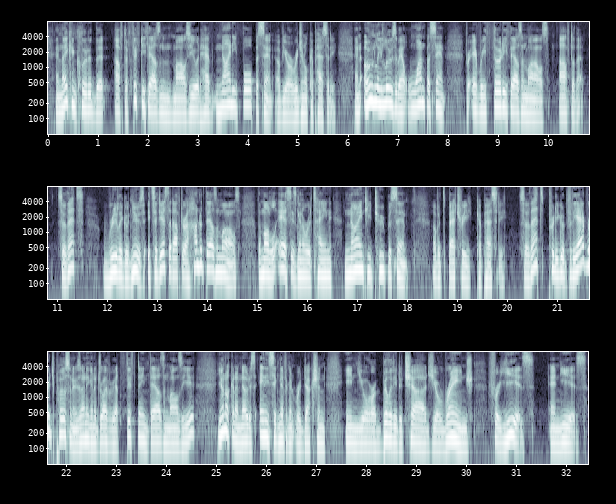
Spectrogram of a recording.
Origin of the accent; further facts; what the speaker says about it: Australia; now in Los Angeles, United States; I didn't grow up here. I'm actually from Australia. I actually grew up in what you would call the outback of Australia.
